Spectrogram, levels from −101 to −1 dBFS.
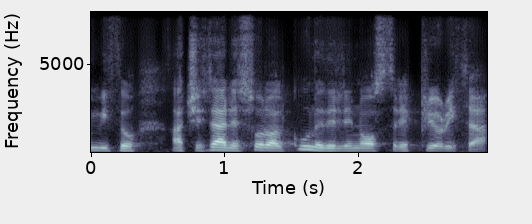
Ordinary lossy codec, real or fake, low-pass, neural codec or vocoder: none; fake; none; codec, 16 kHz, 1 kbps, X-Codec, HuBERT features, trained on LibriSpeech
